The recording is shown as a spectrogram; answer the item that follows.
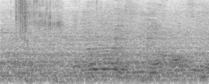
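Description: A bite into a crisp fried boudin egg roll, with a short crunch just after the start, then chewing, over a faint murmur of background voices.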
